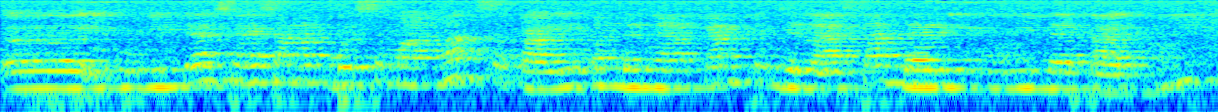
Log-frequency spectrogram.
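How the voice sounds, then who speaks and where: A woman's voice: on the high side, steady tone, normal speed, dark tone, far from the mic. Polite woman asking a question in an echoey room. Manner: polite and formal, thanks the speaker. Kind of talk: formal question from the audience. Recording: very echoey room, voice from afar, faint noise.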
